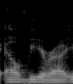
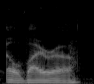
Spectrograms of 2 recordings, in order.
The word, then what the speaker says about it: Elvira: So during that song, she pronounced Elvira as Elvira, and I'm guessing that I probably said it wrong. – Well, she certainly didn't. She's in the show. – So I think from now on, I will say Elvira, even though when I see the name, I think of Elvira. – Queen of the Dark? – Correct. Same spelling. – Yeah. So I think it's just a British pronunciation thingy-mahoo.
